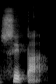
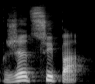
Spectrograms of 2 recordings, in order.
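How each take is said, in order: First: Both je and ne are dropped. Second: All four words are said, including ne. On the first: This is an even shorter casual form. "Suis pas thì bỏ je luôn" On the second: This is the careful form for study. "Đọc từ từ rõ ra"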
